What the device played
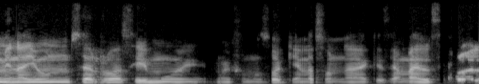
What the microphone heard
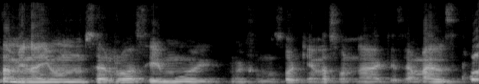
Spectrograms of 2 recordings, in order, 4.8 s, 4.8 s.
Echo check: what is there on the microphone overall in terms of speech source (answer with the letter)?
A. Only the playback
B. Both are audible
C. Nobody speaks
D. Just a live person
A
